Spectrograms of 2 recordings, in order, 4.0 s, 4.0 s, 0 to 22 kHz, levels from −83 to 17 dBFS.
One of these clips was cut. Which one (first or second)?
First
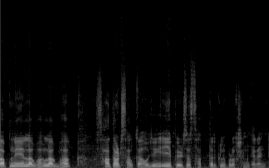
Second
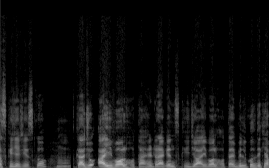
second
